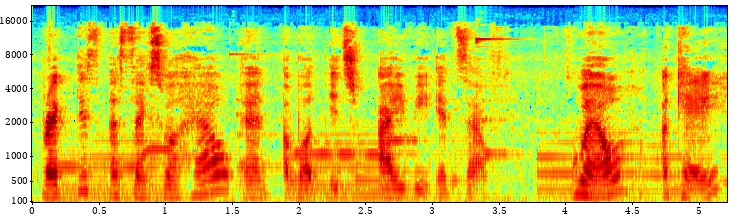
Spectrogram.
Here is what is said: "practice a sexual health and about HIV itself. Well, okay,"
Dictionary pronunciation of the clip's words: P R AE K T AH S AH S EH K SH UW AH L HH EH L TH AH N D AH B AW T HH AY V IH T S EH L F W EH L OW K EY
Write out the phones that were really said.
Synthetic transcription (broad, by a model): P R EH K T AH S AH S EH K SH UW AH L HH EH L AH N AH B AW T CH AY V IH T S EH L F W EH L OW K EY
